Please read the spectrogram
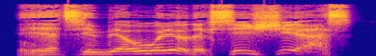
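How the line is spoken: Hoarse wheezing threat. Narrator (Russian): Просипел он

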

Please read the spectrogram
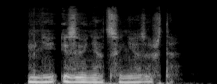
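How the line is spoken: Calm. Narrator (Russian): спокойно сказала она

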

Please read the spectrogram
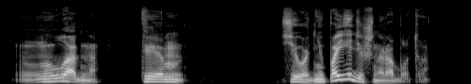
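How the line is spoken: Mumble. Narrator (Russian): промямлил Фрем

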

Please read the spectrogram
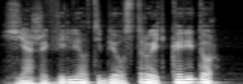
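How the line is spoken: Angry whisper. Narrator (Russian): зло прошептал Коля в воздух

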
